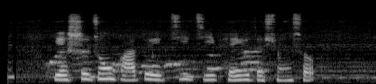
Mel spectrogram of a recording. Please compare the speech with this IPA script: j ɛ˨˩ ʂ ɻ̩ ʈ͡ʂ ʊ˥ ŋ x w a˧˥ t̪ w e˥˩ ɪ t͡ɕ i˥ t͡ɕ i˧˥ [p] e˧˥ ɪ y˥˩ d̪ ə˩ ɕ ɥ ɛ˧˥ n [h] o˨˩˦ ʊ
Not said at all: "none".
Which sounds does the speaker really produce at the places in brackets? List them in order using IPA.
pʰ, ʂ

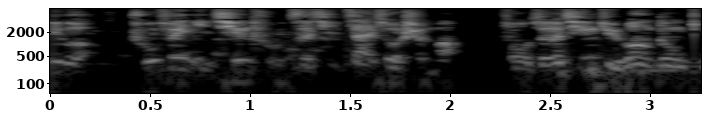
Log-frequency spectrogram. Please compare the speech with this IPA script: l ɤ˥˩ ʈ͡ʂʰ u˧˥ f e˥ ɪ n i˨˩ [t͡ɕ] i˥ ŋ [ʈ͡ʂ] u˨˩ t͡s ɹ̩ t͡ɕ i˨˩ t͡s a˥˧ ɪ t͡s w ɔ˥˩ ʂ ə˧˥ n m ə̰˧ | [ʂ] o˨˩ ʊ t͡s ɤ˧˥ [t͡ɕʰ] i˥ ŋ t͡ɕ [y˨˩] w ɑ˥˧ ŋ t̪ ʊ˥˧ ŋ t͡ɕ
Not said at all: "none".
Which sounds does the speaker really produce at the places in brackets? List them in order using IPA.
t͡ɕʰ, ʈ͡ʂʰ, f, t͡ɕʰ, y˨˩

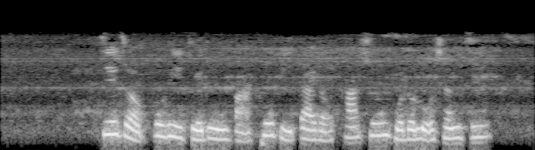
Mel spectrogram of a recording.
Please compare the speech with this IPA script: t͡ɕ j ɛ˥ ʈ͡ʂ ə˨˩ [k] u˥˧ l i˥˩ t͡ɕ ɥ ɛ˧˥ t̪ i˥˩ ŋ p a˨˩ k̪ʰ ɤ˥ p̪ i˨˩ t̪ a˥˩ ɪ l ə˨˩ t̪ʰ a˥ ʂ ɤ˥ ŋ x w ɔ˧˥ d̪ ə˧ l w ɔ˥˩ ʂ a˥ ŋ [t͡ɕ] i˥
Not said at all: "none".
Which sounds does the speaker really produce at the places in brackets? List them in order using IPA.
p, t͡ɕ

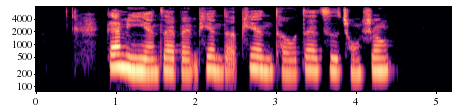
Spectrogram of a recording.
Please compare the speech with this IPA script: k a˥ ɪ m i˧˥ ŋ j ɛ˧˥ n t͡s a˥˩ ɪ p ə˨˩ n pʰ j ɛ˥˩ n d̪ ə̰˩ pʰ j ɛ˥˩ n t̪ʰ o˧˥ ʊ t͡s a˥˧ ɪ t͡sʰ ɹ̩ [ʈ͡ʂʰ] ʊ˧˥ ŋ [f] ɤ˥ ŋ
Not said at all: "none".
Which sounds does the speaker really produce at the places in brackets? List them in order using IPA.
ʈ͡ʂʰ, ʂ

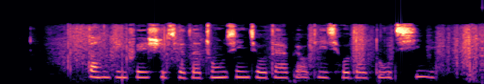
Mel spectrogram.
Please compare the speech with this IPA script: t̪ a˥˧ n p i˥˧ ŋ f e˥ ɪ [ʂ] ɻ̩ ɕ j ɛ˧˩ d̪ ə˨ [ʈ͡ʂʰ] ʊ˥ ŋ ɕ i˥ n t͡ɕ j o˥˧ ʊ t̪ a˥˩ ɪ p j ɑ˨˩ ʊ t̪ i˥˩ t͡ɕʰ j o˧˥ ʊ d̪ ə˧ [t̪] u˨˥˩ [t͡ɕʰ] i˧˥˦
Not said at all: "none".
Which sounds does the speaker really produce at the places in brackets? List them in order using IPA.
ʂ, ʈ͡ʂ, t̪, t͡ɕʰ

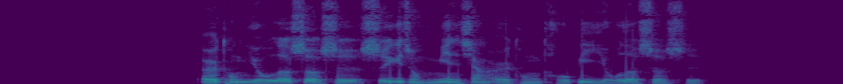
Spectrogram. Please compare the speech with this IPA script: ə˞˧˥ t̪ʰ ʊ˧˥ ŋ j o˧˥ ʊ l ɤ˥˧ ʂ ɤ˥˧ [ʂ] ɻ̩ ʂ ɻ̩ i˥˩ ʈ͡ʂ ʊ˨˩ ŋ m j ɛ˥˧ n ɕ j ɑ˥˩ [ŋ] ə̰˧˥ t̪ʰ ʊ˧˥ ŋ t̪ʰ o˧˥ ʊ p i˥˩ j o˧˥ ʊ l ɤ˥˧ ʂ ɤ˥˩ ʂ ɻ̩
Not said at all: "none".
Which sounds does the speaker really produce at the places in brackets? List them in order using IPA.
ʂ, ŋ

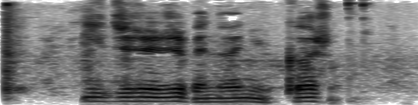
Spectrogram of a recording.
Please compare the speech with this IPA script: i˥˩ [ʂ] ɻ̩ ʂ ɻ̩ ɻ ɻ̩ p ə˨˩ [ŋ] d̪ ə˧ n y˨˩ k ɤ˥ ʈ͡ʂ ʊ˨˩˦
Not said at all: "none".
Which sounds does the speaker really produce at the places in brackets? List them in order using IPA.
ʈ͡ʂ, n

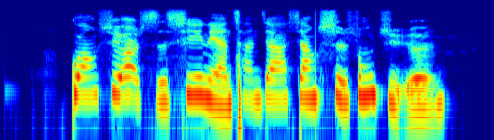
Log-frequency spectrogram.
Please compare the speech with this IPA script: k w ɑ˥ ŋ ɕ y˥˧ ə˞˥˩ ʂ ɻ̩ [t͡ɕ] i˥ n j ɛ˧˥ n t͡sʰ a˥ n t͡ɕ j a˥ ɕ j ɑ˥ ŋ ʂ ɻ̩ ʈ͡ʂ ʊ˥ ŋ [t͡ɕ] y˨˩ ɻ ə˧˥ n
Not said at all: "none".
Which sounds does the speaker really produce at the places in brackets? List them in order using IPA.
t͡ɕʰ, t͡ɕ

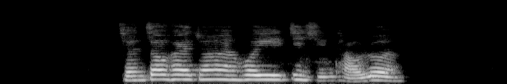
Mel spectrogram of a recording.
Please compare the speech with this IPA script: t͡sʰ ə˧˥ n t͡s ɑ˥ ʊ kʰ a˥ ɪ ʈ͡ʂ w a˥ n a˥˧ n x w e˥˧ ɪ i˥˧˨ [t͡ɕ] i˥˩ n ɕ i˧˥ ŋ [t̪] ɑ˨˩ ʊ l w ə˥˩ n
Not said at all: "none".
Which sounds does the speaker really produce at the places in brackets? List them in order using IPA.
t͡ɕ, t̪ʰ

